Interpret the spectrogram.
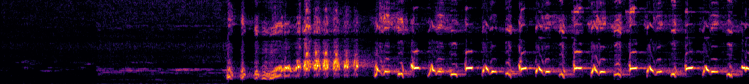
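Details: Yellow-vented bulbul gacor with a long ropel song, as loud as a cucak rowo: a noisy rush is followed by rapid, regular whistled notes repeated almost four times a second.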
